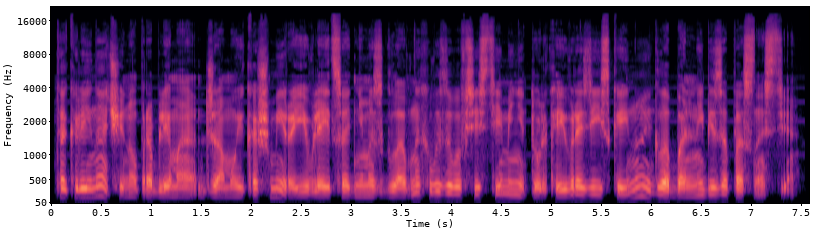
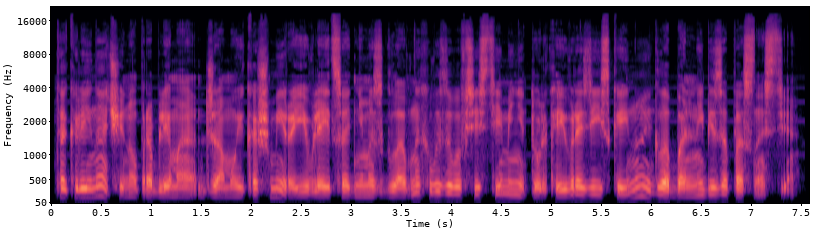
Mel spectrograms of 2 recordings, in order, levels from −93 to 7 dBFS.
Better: neither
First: thin; very; fading below 300 Hz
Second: thin; very; fading below 300 Hz

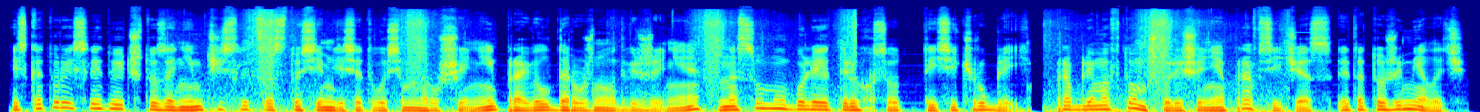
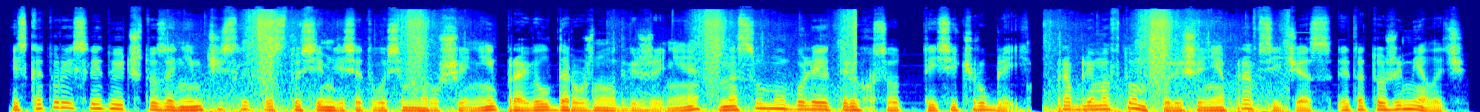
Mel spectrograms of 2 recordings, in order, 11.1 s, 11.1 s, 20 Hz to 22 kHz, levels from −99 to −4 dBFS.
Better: first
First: wind noise on the microphone; occasional gusts; from 1 to 3.5 s, from 4.5 to 6.5 s and from 8 to 9.5 s; 10 dB below the speech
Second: wind noise on the microphone; heavy; from 1 to 3.5 s, from 4.5 to 6.5 s and from 8 to 9.5 s; 6 dB below the speech

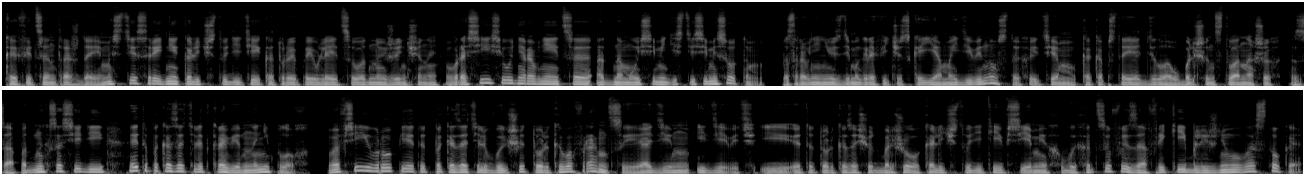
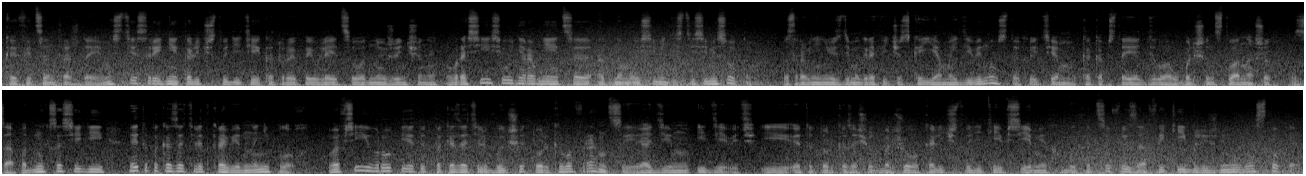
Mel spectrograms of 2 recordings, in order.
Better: first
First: none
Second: wind noise on the microphone; heavy; 6 dB below the speech

